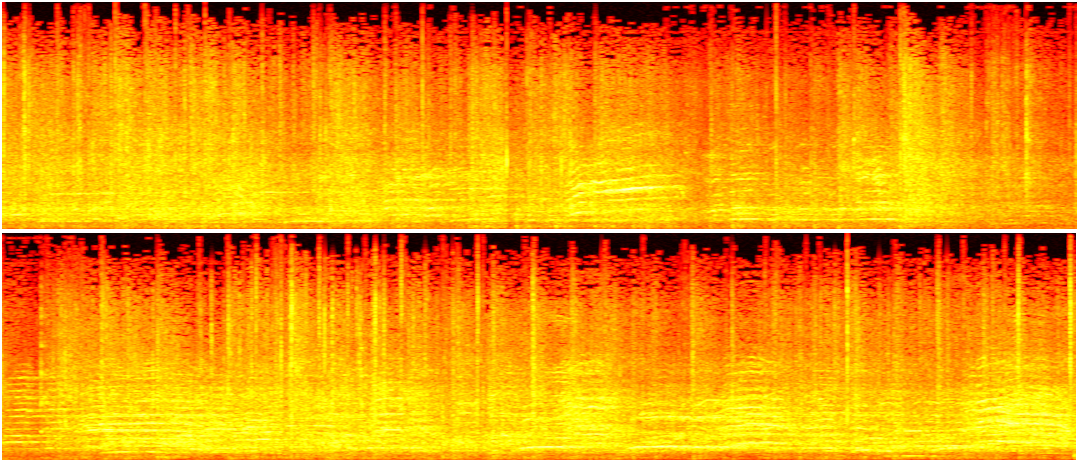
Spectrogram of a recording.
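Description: A large crowd murmurs and shouts in an echoing hall.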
